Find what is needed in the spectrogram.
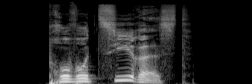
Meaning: second-person singular subjunctive I of provozieren
- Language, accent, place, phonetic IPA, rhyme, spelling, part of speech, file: German, Germany, Berlin, [pʁovoˈt͡siːʁəst], -iːʁəst, provozierest, verb, De-provozierest.ogg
